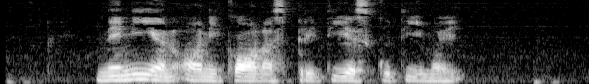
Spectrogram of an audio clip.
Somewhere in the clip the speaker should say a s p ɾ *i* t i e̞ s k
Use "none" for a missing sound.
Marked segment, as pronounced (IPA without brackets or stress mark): i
